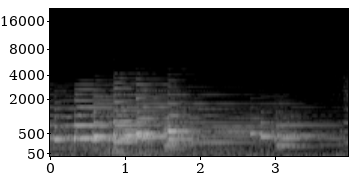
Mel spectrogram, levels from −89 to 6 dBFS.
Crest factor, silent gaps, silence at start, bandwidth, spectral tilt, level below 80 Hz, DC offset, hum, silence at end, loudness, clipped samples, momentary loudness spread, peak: 16 dB; none; 0 s; 4.5 kHz; -8.5 dB/octave; -64 dBFS; under 0.1%; none; 0 s; -36 LUFS; under 0.1%; 18 LU; -20 dBFS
